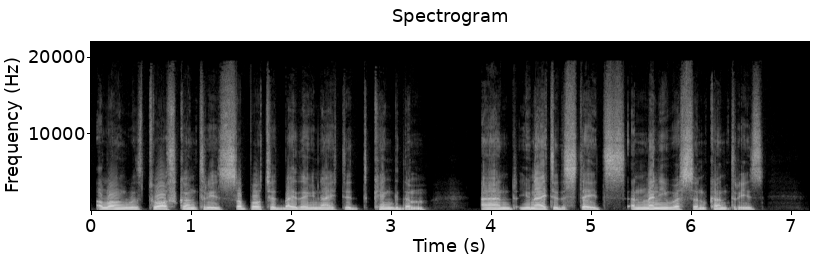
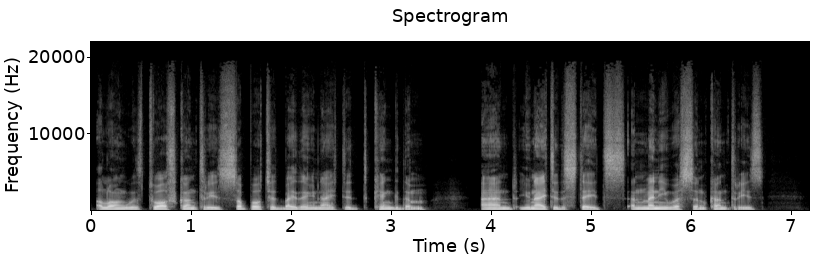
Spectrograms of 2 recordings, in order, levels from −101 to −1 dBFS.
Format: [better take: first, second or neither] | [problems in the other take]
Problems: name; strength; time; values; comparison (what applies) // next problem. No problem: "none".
second | distortion; slight; 10 dB below the speech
